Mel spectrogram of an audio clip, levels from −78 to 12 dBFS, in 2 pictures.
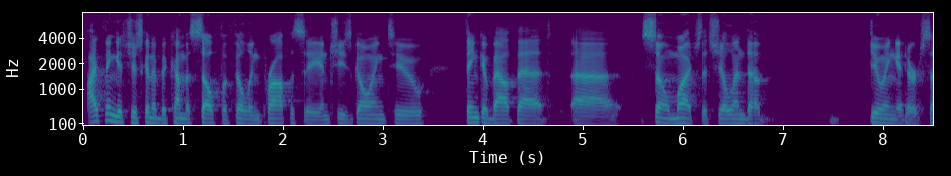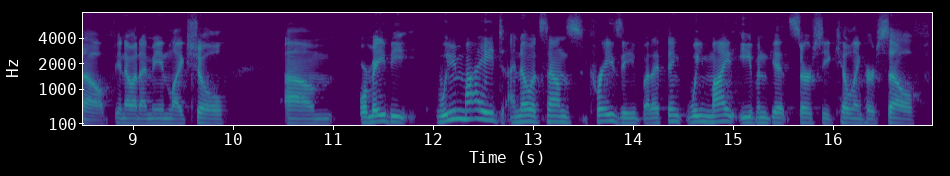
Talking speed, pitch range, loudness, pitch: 195 wpm, 110-145 Hz, -35 LUFS, 120 Hz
